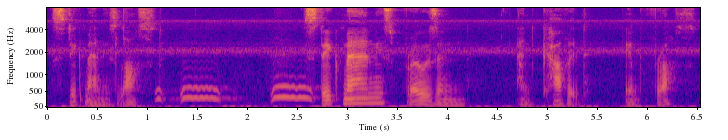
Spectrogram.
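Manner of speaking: ordinary delivery, nothing marked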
